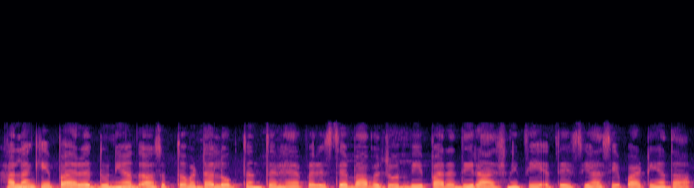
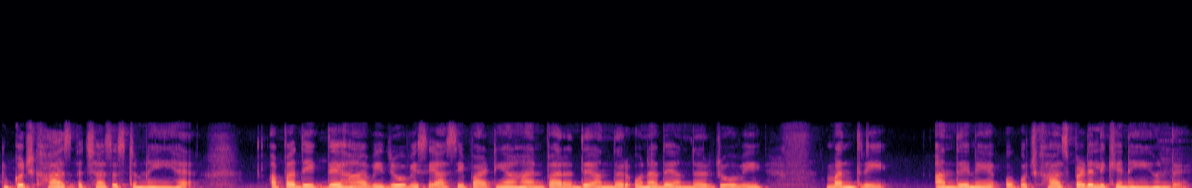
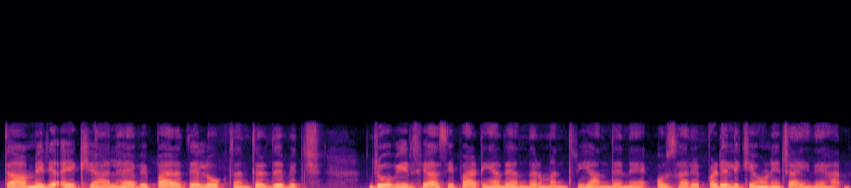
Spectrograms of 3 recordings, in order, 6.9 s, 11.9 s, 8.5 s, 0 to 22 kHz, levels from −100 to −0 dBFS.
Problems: background conversations at intervals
